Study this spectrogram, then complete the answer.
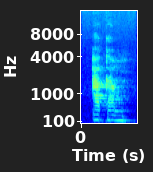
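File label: "akamu", Nigerian Pidgin, male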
